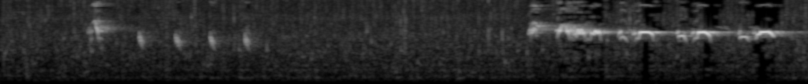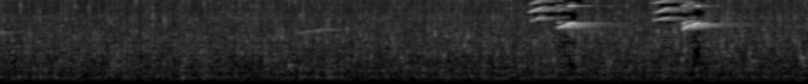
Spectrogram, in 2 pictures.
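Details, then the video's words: Song thrush singing varied phrases: four short clicky notes, a buzzy warbled run, then high sharp repeated notes. "Голоса птиц. Дрозд певчий (Turdus philomelos)"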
